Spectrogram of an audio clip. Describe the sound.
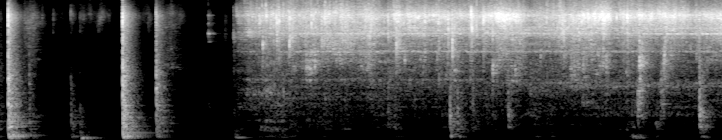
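Water running from a tap to rinse away a large clump of hair. A few short knocks and brief splashes come first, then a steady, continuous rush of flowing water lasts to the end.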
